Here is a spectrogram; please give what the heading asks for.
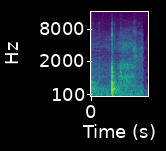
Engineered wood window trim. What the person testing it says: when you stab hear how solid it's a solid sound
